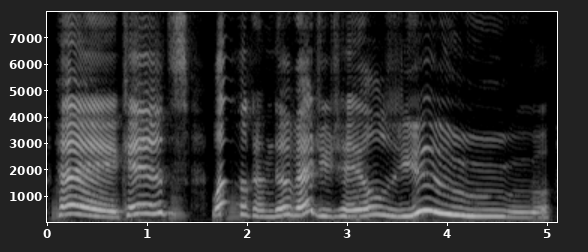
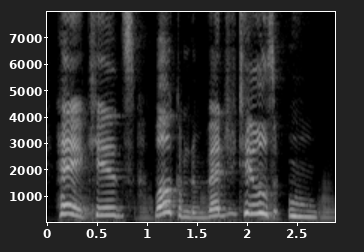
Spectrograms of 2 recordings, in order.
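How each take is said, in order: First: It is said in a slurred, drunk-sounding voice. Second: It is read in a plain, normal voice.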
